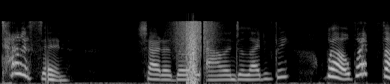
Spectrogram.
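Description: A speech clip with two hard-edged silent gaps, at 0.46 to 0.54 s (about 20 ms of audio missing) and 2.01 to 2.05 s (about 30 ms). After each gap the speech comes back slightly distorted before settling. This is packet loss on an ADPCM call: a couple of packets, then a few, were dropped and filled with silence, and the decoder's predictor and step size fell out of step with the sender's. From 1.65 to 2.25 s a swish of static rises over the voice. That is a wireless microphone noise hit, where the FM radio link faded as reflections cancelled and receiver noise surfaced. The G.722 wideband coding is clear up to about 7 kHz, with at most a faint upper-band hiss.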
